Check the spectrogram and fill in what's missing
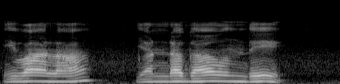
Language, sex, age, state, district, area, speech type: Telugu, male, 18-30, Andhra Pradesh, Eluru, urban, read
